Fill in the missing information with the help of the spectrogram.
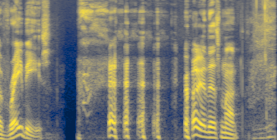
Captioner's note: laughs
